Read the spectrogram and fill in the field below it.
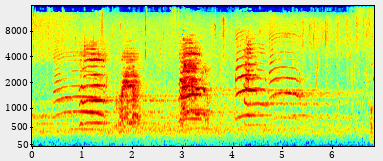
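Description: A cat meows repeatedly in the video game Stray on PS5: five or six clear, drawn-out meows in an uneven rhythm, close and moderately loud over a low background hum.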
